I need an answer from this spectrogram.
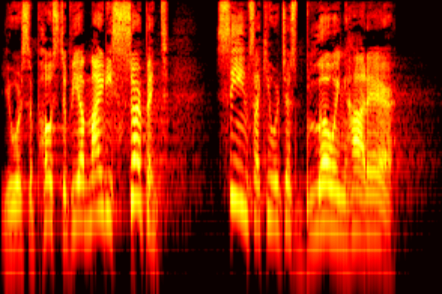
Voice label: taunt directed; kukulkan; smite; nezha

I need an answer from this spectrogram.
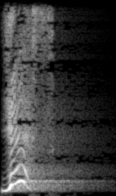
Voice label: emote yes; smite; arachne

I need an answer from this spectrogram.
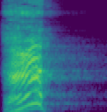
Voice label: Confused, Dragon; fafnir

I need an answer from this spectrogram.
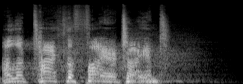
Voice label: vox self attack; smite

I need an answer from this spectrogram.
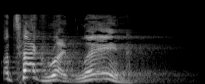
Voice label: vox attack; smite; raijin; voicepack

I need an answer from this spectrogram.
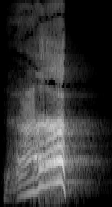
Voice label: battlecry; smite; raijin

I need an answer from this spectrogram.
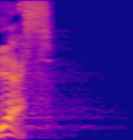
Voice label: emote yes; smite; mercury

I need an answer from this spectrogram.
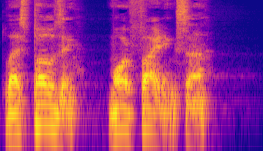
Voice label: taunt directed; apollo; smite; Ullr

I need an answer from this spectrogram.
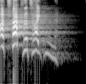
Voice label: vox attack; smite; nox; voicepack

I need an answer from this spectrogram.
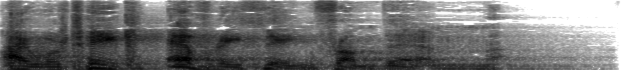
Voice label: vox emote dragon; smite; fafnir

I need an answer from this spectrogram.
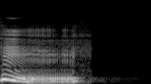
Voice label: thinking; Smite; athena

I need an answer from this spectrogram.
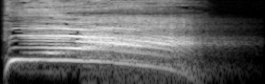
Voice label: battlecry, voice; smite; voicepack; ymir

